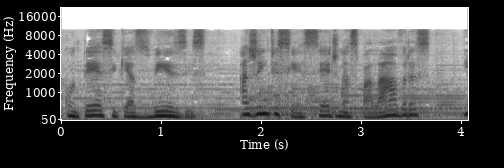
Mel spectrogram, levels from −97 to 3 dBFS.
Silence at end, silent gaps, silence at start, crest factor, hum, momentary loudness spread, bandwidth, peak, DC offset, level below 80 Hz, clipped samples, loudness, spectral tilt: 0 s; none; 0 s; 12 dB; none; 8 LU; 10 kHz; -2 dBFS; 1%; -40 dBFS; under 0.1%; -14 LUFS; -5 dB/octave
